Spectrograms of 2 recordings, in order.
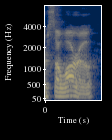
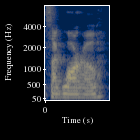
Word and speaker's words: saguaro: Roshan, a lipstick to Equiskeller for $4.99 says, or listen to people pronounce Tempe or Sawaro. I'm assuming that they're pronouncing it Saguaro.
